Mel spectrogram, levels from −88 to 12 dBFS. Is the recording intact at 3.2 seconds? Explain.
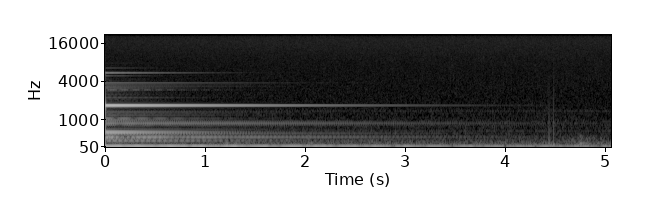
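Yes, the audio is intact at 3.2 seconds, with no fault audible at that moment.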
